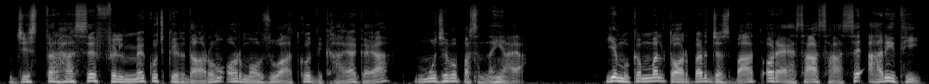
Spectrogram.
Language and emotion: Urdu, disgusted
